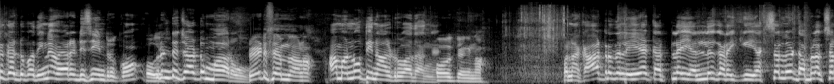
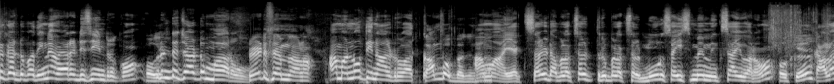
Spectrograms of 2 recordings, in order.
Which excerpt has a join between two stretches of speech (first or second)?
second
